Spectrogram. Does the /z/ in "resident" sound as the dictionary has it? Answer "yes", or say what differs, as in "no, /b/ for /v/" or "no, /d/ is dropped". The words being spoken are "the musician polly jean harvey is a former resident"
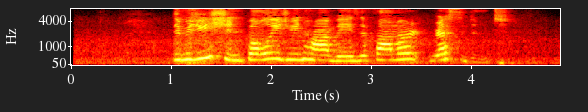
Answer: no, /s/ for /z/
